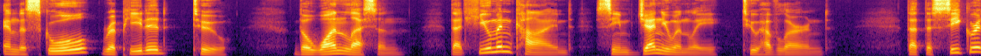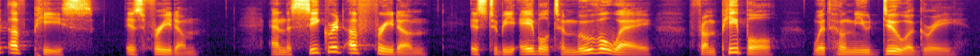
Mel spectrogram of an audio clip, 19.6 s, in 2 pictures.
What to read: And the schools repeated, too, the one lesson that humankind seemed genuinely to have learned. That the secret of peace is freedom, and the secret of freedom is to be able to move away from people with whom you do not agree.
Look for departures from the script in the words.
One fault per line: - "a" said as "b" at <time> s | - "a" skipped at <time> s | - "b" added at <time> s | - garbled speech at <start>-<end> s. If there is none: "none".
- "schools" said as "school" at 0.3 s
- "not" skipped at 18.9 s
